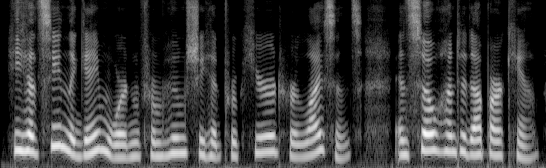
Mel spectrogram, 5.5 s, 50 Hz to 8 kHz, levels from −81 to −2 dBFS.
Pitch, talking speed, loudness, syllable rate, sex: 225 Hz, 210 wpm, -18 LUFS, 5.0 syllables/s, female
